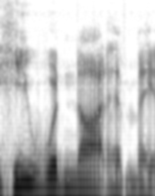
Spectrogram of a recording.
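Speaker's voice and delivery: HE slowed, stressed and punched out loud.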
